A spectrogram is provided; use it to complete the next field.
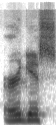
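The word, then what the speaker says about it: Ergys: make sure you guys search him up ergus it's spelled e-r-g-y-s uh sagetta s-i-g-e-t-a uh he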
